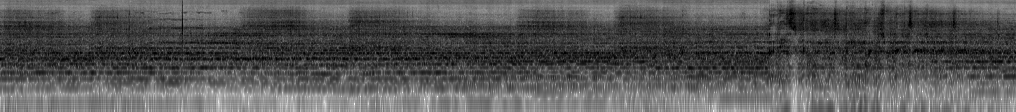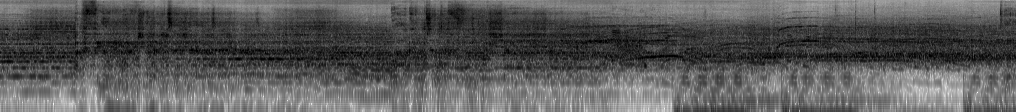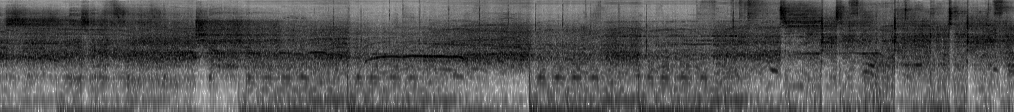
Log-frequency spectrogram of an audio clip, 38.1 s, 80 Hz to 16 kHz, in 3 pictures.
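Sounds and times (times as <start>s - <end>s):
live pop concert music: 0.0s - 38.0s
heavy bass beat: 21.1s - 38.0s.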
